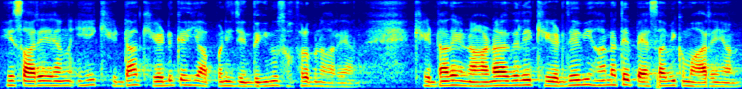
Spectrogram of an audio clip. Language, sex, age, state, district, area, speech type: Punjabi, male, 18-30, Punjab, Kapurthala, rural, spontaneous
